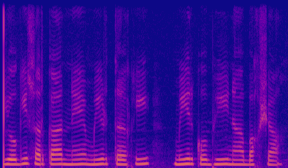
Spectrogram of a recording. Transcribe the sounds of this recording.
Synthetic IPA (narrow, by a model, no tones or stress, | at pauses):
joːɡisɐɾkaːɾnemiːɾt̪ɐɾxi | miːɾkobʱinabɐxʃaː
